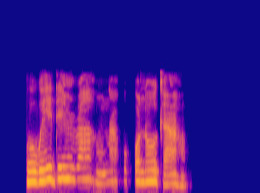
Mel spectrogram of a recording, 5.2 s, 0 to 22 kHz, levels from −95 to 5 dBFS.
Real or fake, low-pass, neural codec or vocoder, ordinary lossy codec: fake; 5.4 kHz; vocoder, 22.05 kHz, 80 mel bands, Vocos; none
